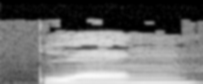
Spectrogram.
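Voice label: "guang" first tone, pinyin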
